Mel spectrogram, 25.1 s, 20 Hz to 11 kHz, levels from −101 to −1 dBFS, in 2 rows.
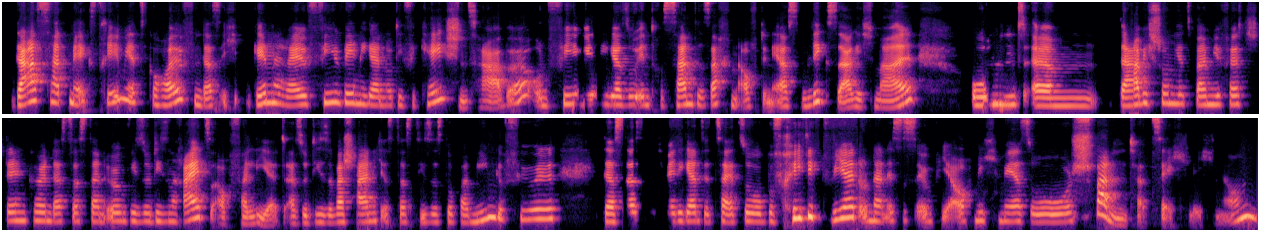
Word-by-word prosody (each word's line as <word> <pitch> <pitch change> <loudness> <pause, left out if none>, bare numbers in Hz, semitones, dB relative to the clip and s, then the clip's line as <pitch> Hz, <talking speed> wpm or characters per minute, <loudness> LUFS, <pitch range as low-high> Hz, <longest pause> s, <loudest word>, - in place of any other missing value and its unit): das 300 +9 +9
hat 260 0 +2
mir 270 - +1
extrem 265 +8 -3
jetzt 270 -5 -1
geholfen, 220 +3 0
dass 190 +2 -1
ich - - -15
generell 225 -3 +3
viel 265 +4 -2
weniger 235 -5 +1
Notifications 270 - -4
habe - - -1 0.2
und 190 -1 -7
viel 230 +5 -3
weniger 220 - 0
so 210 - -6
interessante 210 +1 +1
Sachen 220 +3 -4
auf - - -7
den - - -9
ersten 185 0 -2
Blick, 285 +1 +2
sag 165 - +3
ich 170 0 -8
mal. 165 - +4 0.6
Und, 215 +1 0
ähm, 190 -1 +2 0.2
da 200 +1 +5
hab 225 - +5
ich 255 +1 -2
schon 250 -2 -3
jetzt 235 0 -8
bei 215 +1 +1
mir 220 0 -2
feststellen 225 -1 -3
können, 215 -1 -3
dass 200 0 -4
das 200 0 -5
dann 200 -1 -3
irgendwie 210 0 -4
so 200 0 -8
diesen 200 -1 -7
Reiz 260 +8 +7
auch 155 - -9
verliert. 155 0 -4
Also 170 +2 -5
diese 175 0 -8
wahrscheinlich 190 +1 +2
ist - - -10
das 190 +1 -7
dieses 185 -1 -8
Dopamin-Gefühl, 250 +6 -1 0.4
dass 195 -1 +3
das 215 0 0
nicht 430 - -47
mehr 200 +1 -3
die 210 - -3
ganze 205 -3 0
Zeit 190 -1 0
so 200 -2 -1
befriedigt 270 +8 +4
wird 285 +5 +5
und 215 - -3
dann 205 - 0
ist 220 - -4
es 220 - -1
irgendwie 200 - -7
auch 205 +1 -3
nicht 215 0 -8
mehr 205 0 -1
so 190 0 -1
spannend 305 - +3
tatsächlich, 410 +3 -9
ne? 310 -1 0
210 Hz, 180 wpm, -26 LUFS, 195-255 Hz, 0.6 s, das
